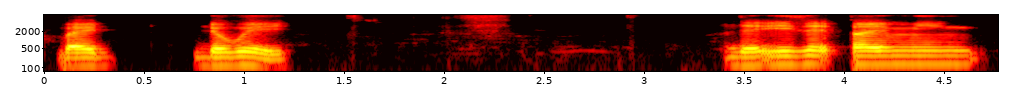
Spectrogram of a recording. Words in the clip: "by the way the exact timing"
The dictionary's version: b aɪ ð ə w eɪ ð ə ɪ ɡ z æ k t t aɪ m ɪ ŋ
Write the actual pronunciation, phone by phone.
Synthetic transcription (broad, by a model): b aɪ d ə w eɪ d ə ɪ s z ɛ t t aɪ m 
